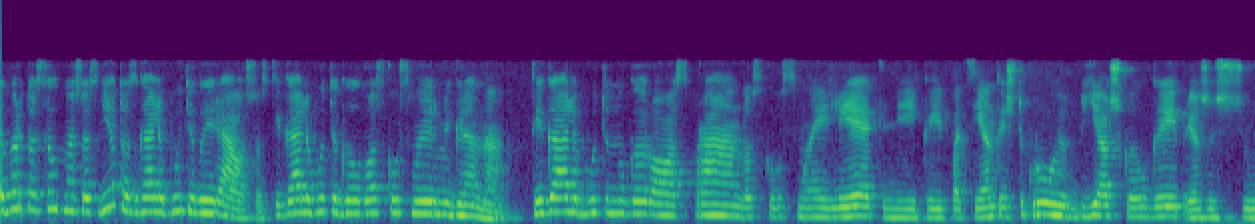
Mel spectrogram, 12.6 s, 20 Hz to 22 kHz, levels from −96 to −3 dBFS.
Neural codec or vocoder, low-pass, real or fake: none; 7.2 kHz; real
